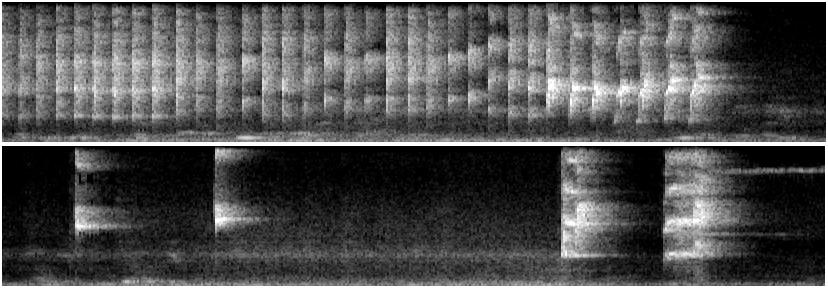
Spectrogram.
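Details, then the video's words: Lovebird in gacor song: three and a half seconds of quick, harsh, high chattering that swells in loudness, then silence broken by a few short, sharp squeaky notes. "Love Bird Gacor"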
